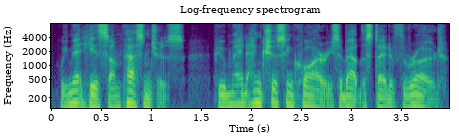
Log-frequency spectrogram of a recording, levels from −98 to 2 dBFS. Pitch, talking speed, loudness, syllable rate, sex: 115 Hz, 225 wpm, -21 LUFS, 6.7 syllables/s, male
